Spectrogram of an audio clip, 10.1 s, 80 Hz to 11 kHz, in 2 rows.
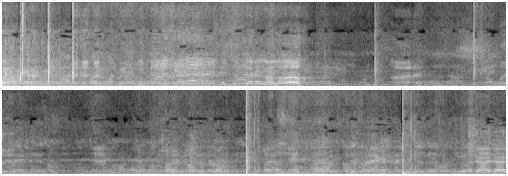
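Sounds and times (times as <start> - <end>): murmur of spectators' voices: 0.0 - 10.0.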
